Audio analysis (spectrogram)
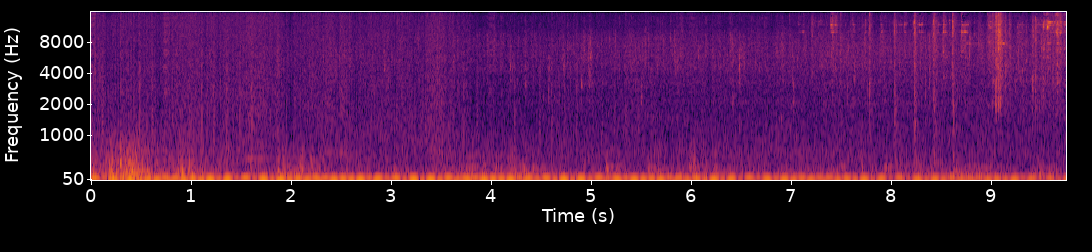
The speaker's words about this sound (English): You'd better get out of the rain, or you'd be soaked to the bone.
